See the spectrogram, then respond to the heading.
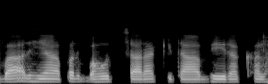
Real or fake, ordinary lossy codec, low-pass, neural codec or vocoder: real; none; 5.4 kHz; none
